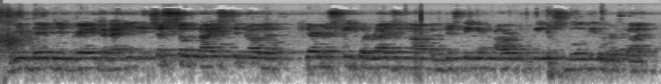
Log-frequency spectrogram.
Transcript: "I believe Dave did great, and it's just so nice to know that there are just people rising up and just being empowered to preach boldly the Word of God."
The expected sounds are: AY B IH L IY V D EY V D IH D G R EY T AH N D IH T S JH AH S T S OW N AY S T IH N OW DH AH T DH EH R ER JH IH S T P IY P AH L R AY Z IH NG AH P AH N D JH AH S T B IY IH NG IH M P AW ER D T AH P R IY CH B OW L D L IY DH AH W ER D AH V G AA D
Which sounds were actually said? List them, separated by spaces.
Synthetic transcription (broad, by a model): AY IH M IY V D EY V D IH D G R EY T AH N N IH T S JH AH S T S OW N AY S T IH N OW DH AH T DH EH R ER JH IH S P IY P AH L R AY Z IH NG AH P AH N JH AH S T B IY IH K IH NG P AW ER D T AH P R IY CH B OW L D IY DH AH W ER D AH V G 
